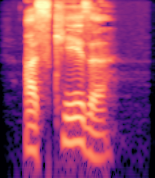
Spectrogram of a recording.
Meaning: asceticism
- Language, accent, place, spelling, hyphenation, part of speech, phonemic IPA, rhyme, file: German, Germany, Berlin, Askese, As‧ke‧se, noun, /aˈskeːzə/, -eːzə, De-Askese.ogg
